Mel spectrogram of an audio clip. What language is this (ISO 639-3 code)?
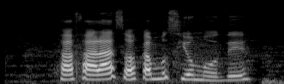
kik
